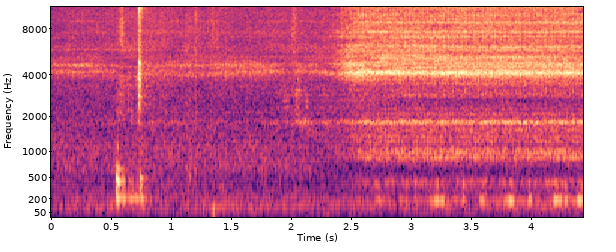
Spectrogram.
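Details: Clicks, then a steady dry whirring hum as an X-ray tube's rotating anode spins up under current, on a tube whose glass is broken; a dry sound means the anode turns properly, whereas a watery swishing would indicate a cracked insert with oil inside.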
